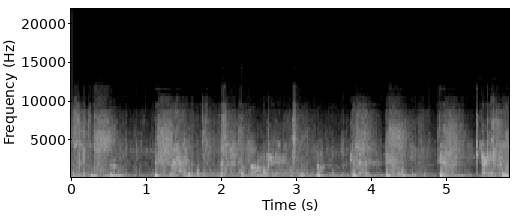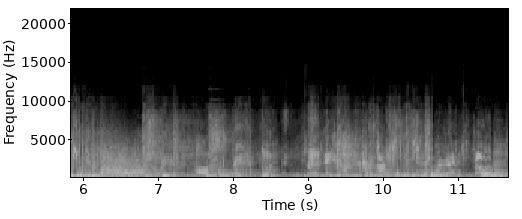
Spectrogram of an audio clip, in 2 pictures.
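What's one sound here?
Men grunt and struggle in a fight.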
